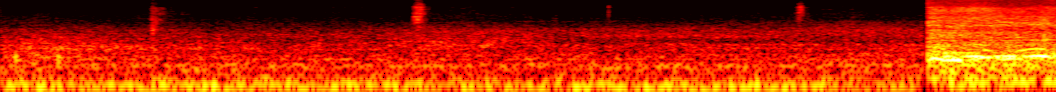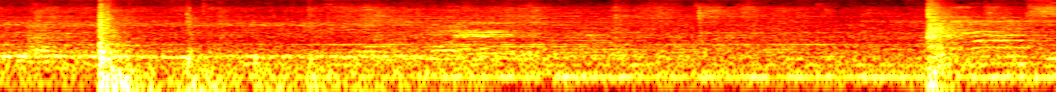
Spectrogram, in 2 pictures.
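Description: Low outdoor rumble with a few faint clicks, then a sudden change to indoor restaurant ambience with a steady hum. A sharp knock comes about six seconds in and another near the end.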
